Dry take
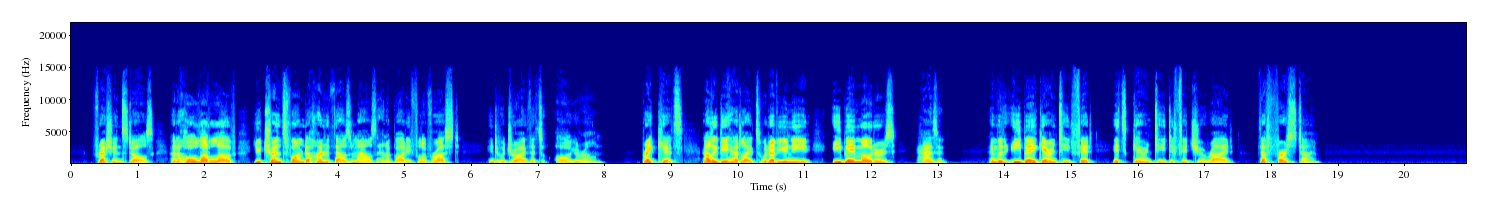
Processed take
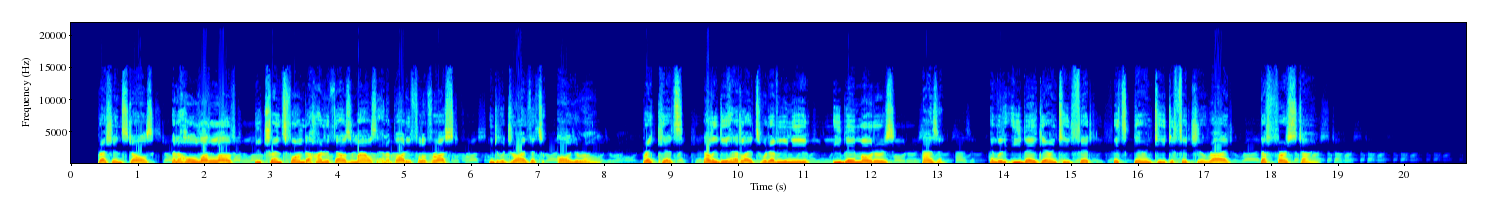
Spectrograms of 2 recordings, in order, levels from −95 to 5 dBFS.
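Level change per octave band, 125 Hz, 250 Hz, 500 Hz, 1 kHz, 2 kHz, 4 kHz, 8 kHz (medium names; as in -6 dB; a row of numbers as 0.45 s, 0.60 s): +2.5 dB, +2.5 dB, +3.0 dB, +3.5 dB, -7.5 dB, -4.0 dB, +5.5 dB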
